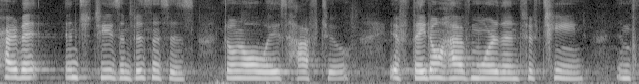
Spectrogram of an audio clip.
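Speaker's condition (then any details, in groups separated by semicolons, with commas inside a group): Cerebral palsy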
